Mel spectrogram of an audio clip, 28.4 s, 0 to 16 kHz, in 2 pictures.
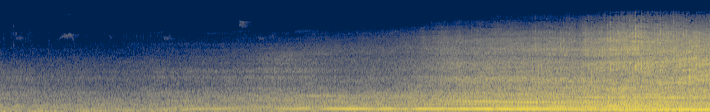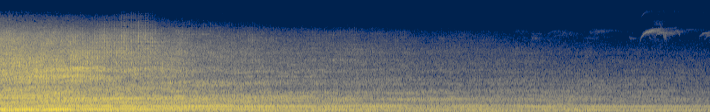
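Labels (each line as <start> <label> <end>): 0.0 An airplane flies overhead loudly. 28.4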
